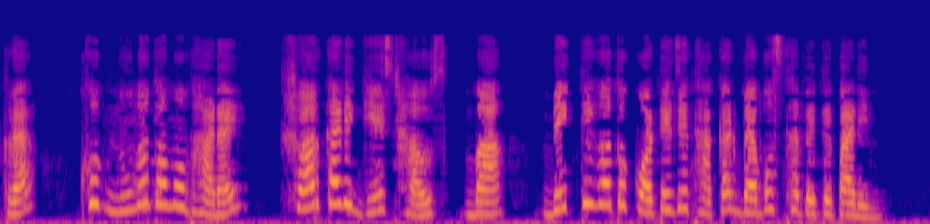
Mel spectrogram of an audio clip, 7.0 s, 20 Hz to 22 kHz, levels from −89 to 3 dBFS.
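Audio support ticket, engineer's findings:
Likely HE-AAC compression throughout, fits roughly 12 kbps. Treble rebuilt by band replication, empty above 11.1 kHz; heavy damage, s sounds gritty, metallic.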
